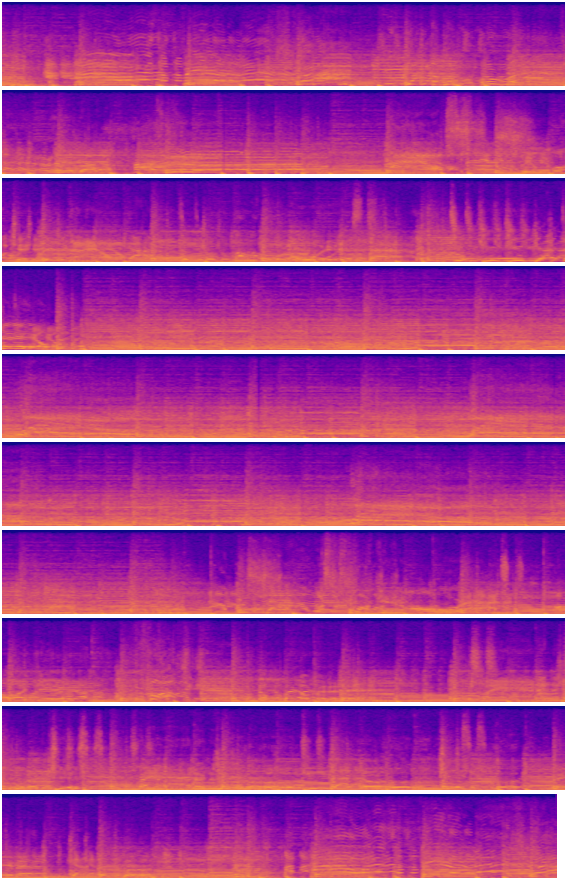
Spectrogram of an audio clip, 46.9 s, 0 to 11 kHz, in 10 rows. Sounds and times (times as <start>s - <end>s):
Music: 0.0s - 46.8s.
